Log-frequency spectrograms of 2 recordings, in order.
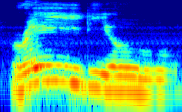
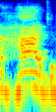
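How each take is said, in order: First: "radio" with a long final OH; slow English "radio", last O trailing on; native English pronunciation. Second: "rádio" with H-like R and "dji"; "rádio" in Brazilian Portuguese; Portuguese pronunciation. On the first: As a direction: say "radio" as RAY-dee-ohhh. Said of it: "eles põem esse O no final". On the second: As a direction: say "rádio" as HAH-djoo. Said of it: "falando a palavra rádio". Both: Shown as a demonstration.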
